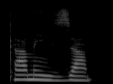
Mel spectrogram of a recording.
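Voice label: "camisa", Sardinian, female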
